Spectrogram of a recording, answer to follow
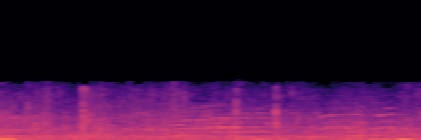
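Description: Football stadium field ambience: faint distant voices from players and the crowd over a steady low rumble.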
